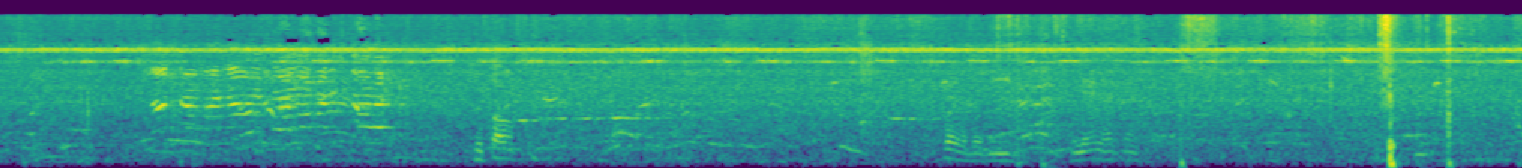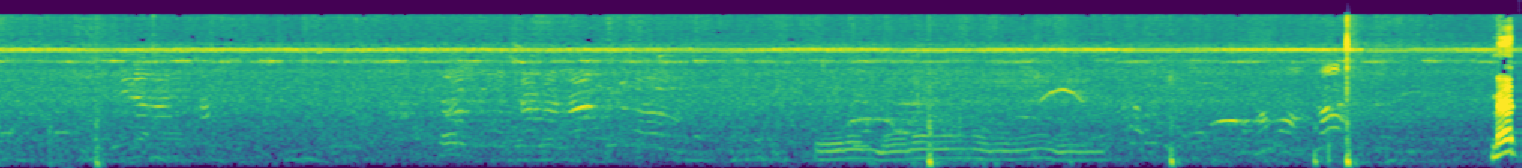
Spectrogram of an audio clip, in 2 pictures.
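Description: Women and girls shout and call out across an open field.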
